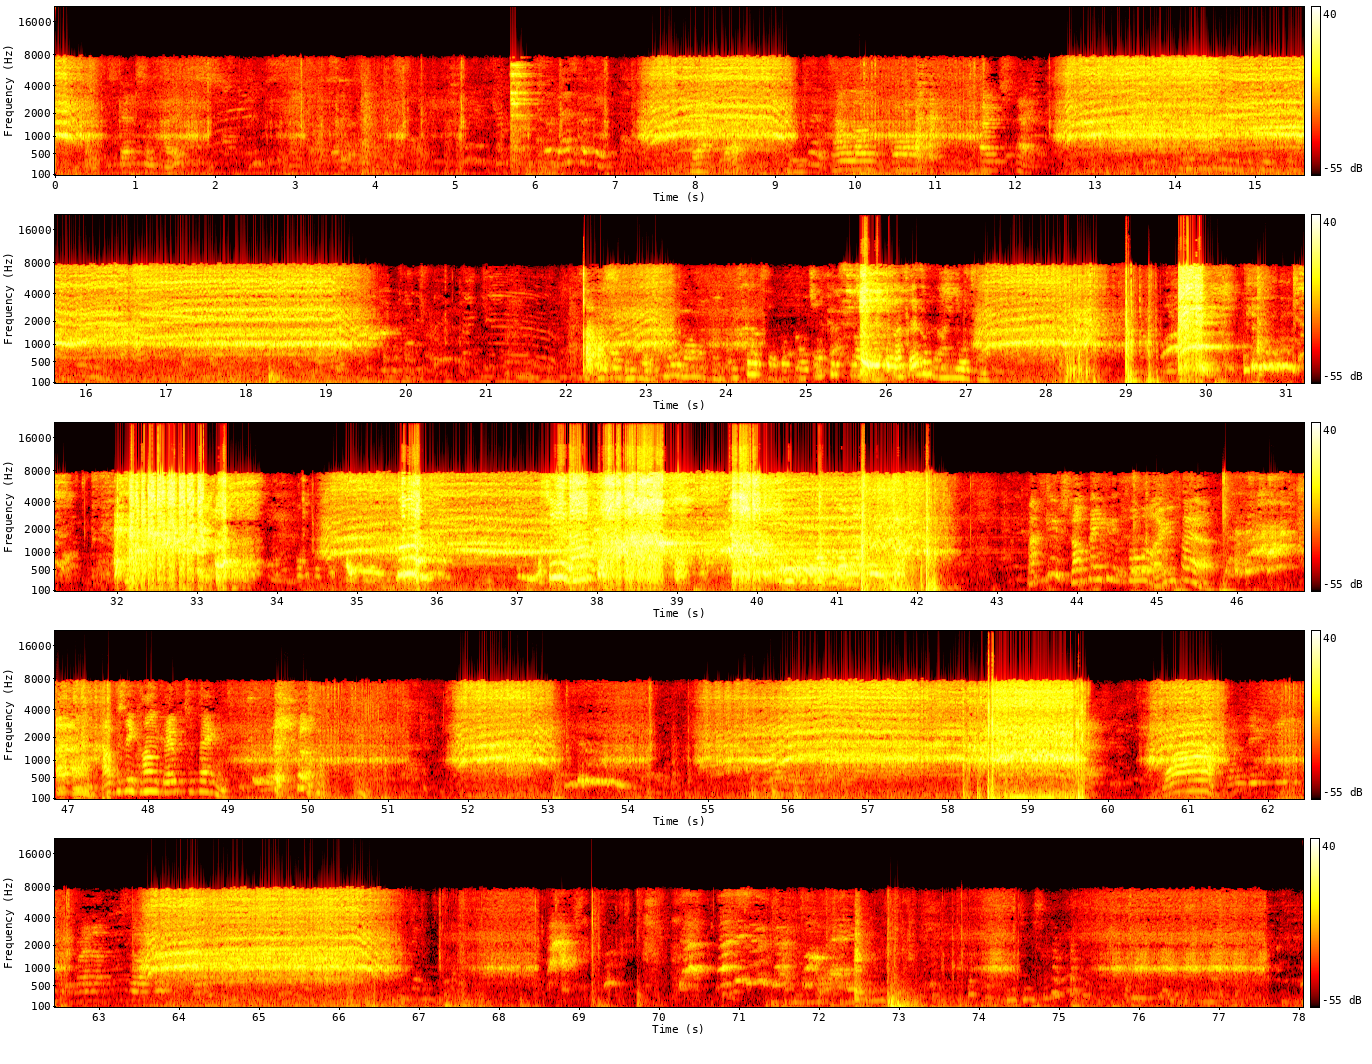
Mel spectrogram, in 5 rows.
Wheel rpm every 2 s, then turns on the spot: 30, 10, 0, 30, 100, 20, 100, 160, 160, 110, 0, 40, 10, 40, 70, 0, 0, 90, 150, 160, 160, 40, 0, 40, 10, 30, 70, 40, 150, 110, 60, 30, 150, 40, 10, 0, 0, 10, 30.
0-2 8-12 22-24 48-50 52-54 60-62 66-70 74-78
